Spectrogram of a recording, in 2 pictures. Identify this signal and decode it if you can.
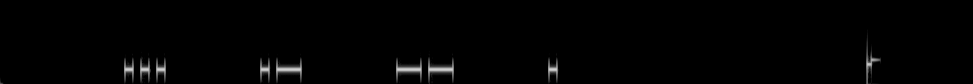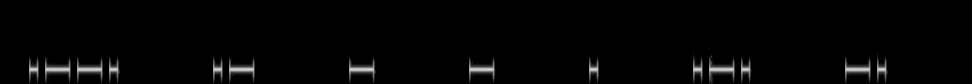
Morse code, heard as a keyed tone, about 15 wpm, spaced as for 7 wpm, 700 Hz. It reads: SAME PATTERN
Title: 4x Character Spacing - Top 500 Words - 15wpm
